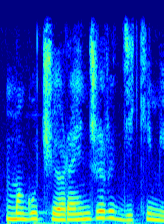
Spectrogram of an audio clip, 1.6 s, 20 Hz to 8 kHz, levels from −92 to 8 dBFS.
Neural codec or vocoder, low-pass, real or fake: none; 7.2 kHz; real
